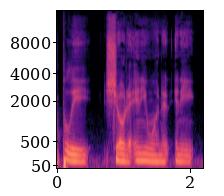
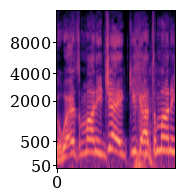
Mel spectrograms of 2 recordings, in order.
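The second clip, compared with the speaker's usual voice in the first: very high, shouted yell; 14 semitones higher than usual. Recalling men on the back of a garbage truck yelling at him, imitating guys yelling. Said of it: "yelling at me".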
